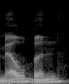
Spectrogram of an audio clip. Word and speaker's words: Melbourne: And then our buddy Aiden, who is an Australian in Melbourne. Melbourne is how you say that correctly. Melbourne. Not Melbourne or Bern. Bun. Melbourne.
